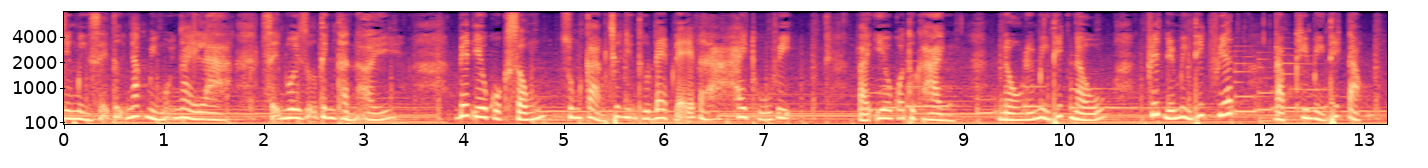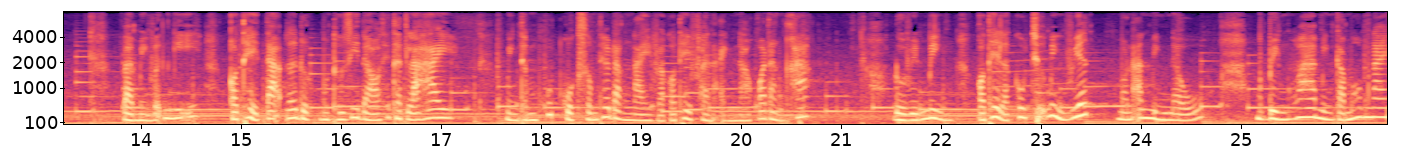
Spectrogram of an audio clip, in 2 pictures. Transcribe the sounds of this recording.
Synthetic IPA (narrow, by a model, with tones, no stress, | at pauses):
ɲɨ˧ŋmï˨˩ŋ̟sɛ̰˧˥t̪ɨ̰˧˨ɲa˦˥k̚mï˨˩ŋmo̰˧˥jŋa˨˩jlaː˨˩ | sɛ̰˧˥nu˧əjzɨ̰˧˥t̪ï˧ŋ̟t̪ʰə˨˩nʔə˨˦j | ɓi˦˥ət̚ʔi˧əwku˨˩ək̚sə˨˦wŋ͡mz̥ʊ˧ŋ͡mkaː˧˩mt͡ɕɨ˦˥k̚ɲɨ̰˧˥ŋt̪ʰɨ˨˦ɗɛ˨˩p̚ɗɛ̰˧˥vaː˨˩ha˧jt̪ʰu˨˦vḭ˧˨ | vaː˨˩ʔi˧əwkwaː˧t̪ʰɨ˨˩k̚ha˨˩jŋ̟ | nə˨˦wne˨˦wmï˨˩ŋ̟t̪ʰï˦˥k̟̚nə˨˦w | vi˦˥ət̚ne˨˦wmi˨˩ŋ̟t̪ʰi˦˥k̟̚vi˦˥ət̚ | ɗa˨˩wk͡p̚xi˧mï˨˩ŋ̟t̪ʰï˦˥k̟̚ɗa˨˩wk͡p̚ | vaː˨˩mï˨˩ŋ̟və̰˧˥nŋḭ˧˥ | kɔ˨˦t̪ʰe˧˩t̪a̰ː˧˨wzaː˧ɗɨ˨˩ək̚mo˨˩t̚t̪ʰːɨ˨˦zi˨˩ɗɔ˨˦t̪ʰi˨˩t̪ʰə˨˩t̚laː˨˩ɦa˧j | mï˨˩ŋ̟t̪ʰə˨˦mhu˦˥t̚ku˨˩ək̚sə˨˦wŋ͡mt̪ʰɛ˧wɗa˨˩ŋna˨˩jvaː˨˩kɔ˨˦t̪ʰe˧˩faː˧˩nʔa˨˦jŋ̟nɔ˨˦kwaː˧ɗa˨˩ŋxaː˦˥k̚ | ɗo˨˦jvə˨˦jmï˨˩ŋ̟kɔ˨˦t̪ʰe˧˩laː˨˩kə˧wt͡ɕɨ̰˧˥mï˨˩ŋ̟vi˦˥ət̚ | mɔ˨˩nʔa˧nmï˨˩ŋ̟nə˨˦w | mo˨˩t̚ɓï˨˩ŋ̟ɦwaː˧mï˨˩ŋ̟ka˨˦mho˧mna˧j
